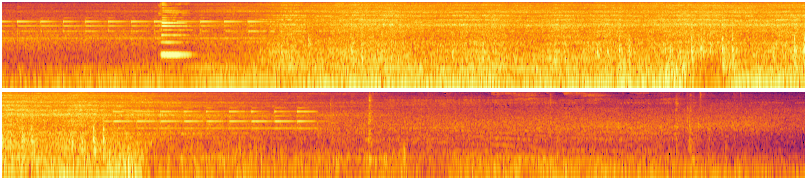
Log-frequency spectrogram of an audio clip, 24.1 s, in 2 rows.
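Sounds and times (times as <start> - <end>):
electric train passing: 0.0 - 24.0
wheels clicking over rail joints: 3.7 - 23.2
level crossing bell ringing: 13.7 - 16.9.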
